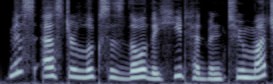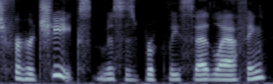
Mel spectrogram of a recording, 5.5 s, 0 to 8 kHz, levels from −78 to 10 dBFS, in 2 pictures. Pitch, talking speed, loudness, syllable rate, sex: 225 Hz, 200 wpm, -18 LUFS, 4.1 syllables/s, female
